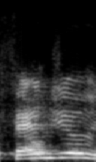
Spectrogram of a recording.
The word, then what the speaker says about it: Fangio: I don't know how to say his last name. If I'm saying that's it right. No, you said it right. Vic Fangio.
